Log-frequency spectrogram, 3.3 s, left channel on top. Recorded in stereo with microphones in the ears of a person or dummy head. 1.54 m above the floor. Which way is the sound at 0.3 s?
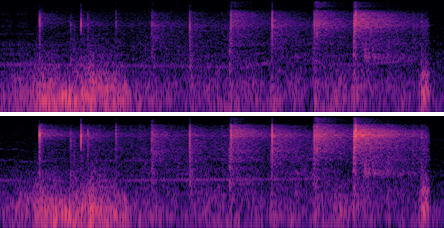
30° right (ahead or behind).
